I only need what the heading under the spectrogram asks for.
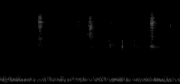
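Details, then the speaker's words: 1993 VW Cabriolet (Mk1/Mk2) heater selector moved through positions; sharp light clicks as the dash micro switch is depressed, switching the AC on and off normally, before installing a manual AC toggle switch. "you can hear it click there and this micro switch when it's depressed is what will turn on and off your AC"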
